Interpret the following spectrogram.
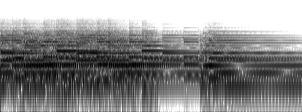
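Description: Electric guitar, a Fender Stratocaster, played clean through the bass-channel input of a Blackface Fender Bassman amplifier: a steady run of notes and chords, then a chord struck about four seconds in that rings and fades away.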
